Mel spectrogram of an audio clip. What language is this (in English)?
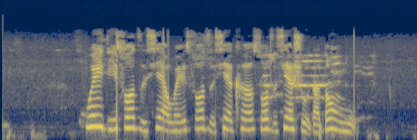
Chinese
